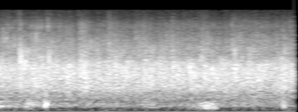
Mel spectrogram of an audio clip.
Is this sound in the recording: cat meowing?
no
